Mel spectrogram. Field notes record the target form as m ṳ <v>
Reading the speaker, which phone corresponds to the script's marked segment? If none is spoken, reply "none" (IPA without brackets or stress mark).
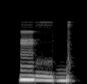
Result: b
